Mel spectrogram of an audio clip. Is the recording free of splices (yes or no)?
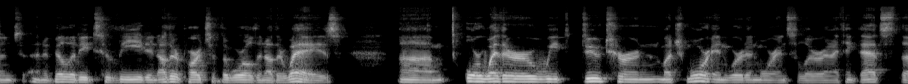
yes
